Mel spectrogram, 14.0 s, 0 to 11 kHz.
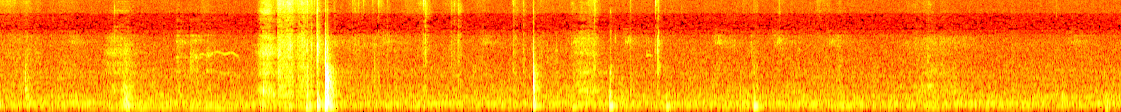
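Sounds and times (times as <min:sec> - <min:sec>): rustling: 0:02.6 - 0:08.3.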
